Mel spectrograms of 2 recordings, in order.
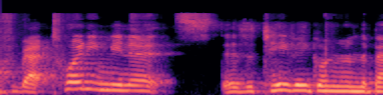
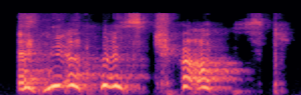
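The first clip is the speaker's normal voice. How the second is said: laughing; 6 semitones higher, 4 dB louder, much slower than usual. Real, not acted. Laughing recalling the call.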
